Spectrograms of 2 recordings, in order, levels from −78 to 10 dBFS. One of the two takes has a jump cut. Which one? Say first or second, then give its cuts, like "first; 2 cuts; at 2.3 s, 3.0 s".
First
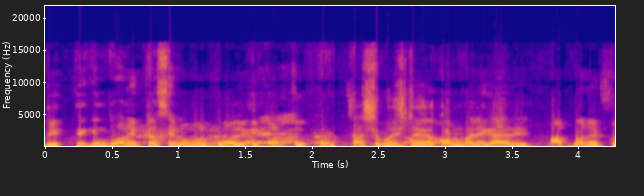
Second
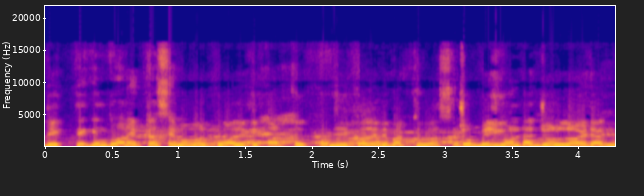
first; 1 cut; at 2.2 s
